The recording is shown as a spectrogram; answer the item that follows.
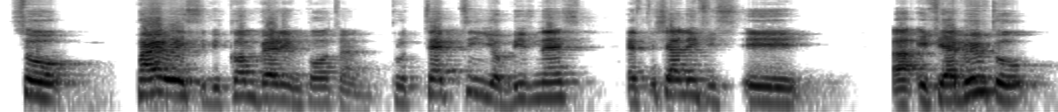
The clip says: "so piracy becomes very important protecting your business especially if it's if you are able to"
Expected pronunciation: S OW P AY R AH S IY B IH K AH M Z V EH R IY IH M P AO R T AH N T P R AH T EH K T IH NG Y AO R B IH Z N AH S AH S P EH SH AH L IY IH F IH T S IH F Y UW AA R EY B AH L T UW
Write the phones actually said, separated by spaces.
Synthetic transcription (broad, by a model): S OW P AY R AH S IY B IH K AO M V EH R IY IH M P AO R T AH N T P R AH T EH K T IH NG Y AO B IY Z N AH S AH S P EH SH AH L IY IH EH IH T IH F Y UW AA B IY AH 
